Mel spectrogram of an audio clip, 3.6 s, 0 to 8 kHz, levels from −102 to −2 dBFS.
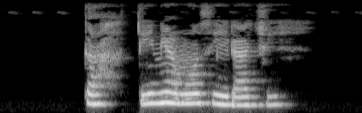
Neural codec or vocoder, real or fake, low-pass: none; real; 7.2 kHz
